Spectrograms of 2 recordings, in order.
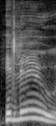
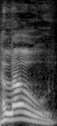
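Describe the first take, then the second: First: It is said in a strange put-on accent. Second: It is said in a plain everyday accent. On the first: It imitates how someone talks when boating. "he kind of puts on some sort of a strange accent" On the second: It is the ordinary way of greeting. "instead of saying hello"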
